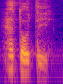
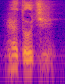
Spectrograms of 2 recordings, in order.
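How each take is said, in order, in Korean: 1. 마지막 음절은 'd' 소리로 시작해요. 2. 마지막 음절은 'j' 소리로 시작해요.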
